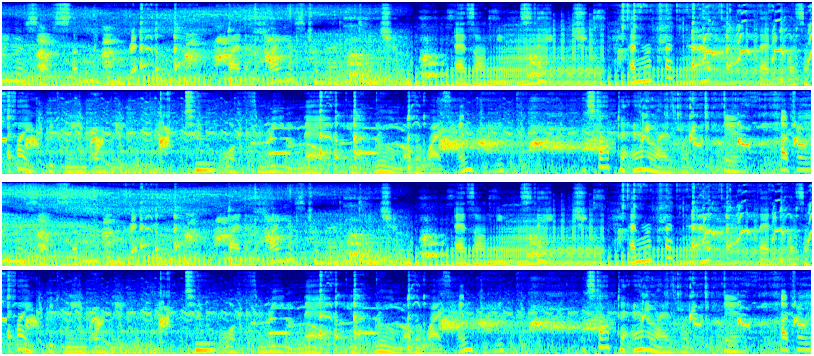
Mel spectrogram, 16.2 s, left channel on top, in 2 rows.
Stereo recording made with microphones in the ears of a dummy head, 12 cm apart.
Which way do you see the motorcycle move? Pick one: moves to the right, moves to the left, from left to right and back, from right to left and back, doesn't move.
moves to the left.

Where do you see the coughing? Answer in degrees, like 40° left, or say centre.
30° left.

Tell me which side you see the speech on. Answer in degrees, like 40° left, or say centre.
40° left.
